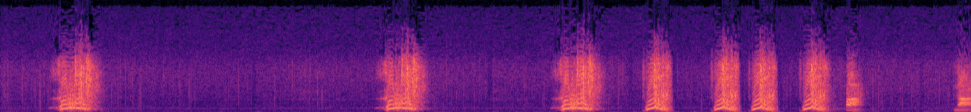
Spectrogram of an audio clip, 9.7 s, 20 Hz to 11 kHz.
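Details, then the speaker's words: Simulated sneezes acted by a man in a 1946 public information film on handkerchief use to stop disease spread: about nine short voiced bursts, spaced then rapid, between instructions to sneeze into handkerchief. "that's all right but here's another way of using your handkerchief. Now sneeze."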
